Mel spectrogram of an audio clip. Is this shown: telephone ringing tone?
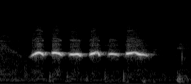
no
